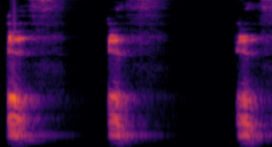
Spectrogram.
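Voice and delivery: of ending in a v, not f; of with v sound. Shown as a demonstration. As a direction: say of as 'ov', short vowel. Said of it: "इसको बोलना है". (of का उच्चारण ऑव, अंत में व)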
